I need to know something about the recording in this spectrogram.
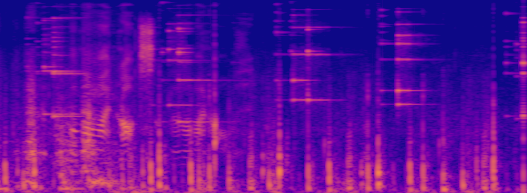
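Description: A pickaxe chips at stone blocks in a video game with rapid clicking hits.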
